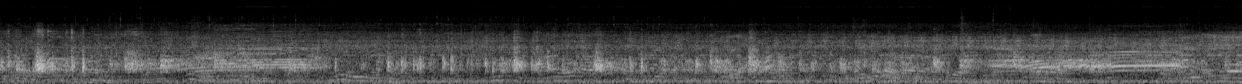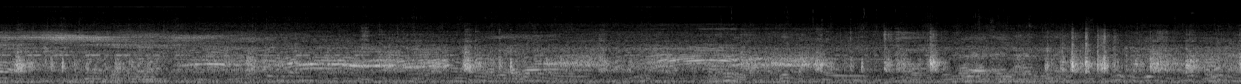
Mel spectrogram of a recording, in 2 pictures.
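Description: A model train rumbles and clicks along its track.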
